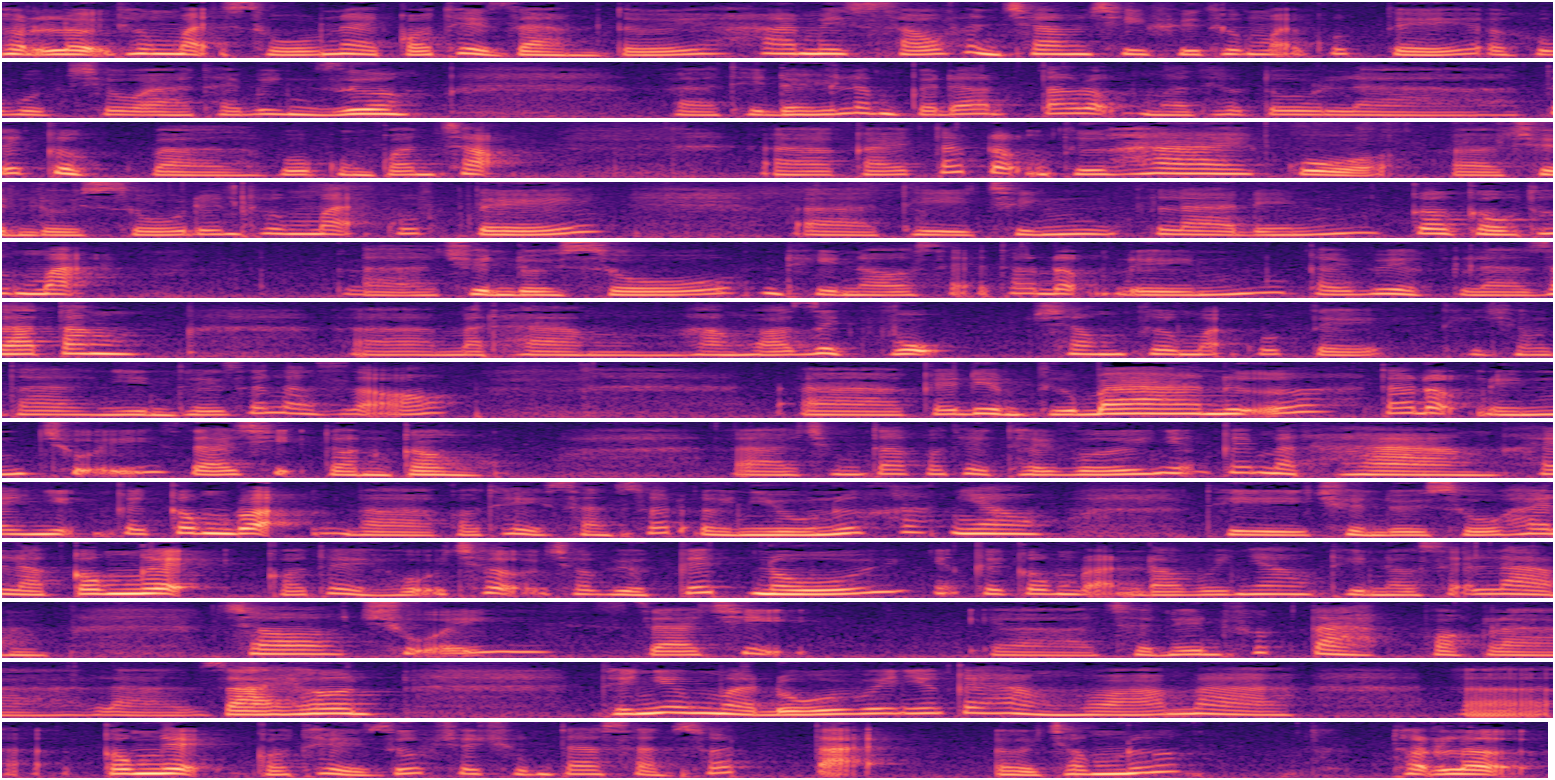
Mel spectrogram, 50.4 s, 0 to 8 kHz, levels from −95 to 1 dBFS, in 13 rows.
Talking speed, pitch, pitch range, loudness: 250 wpm, 205 Hz, 180-235 Hz, -20 LUFS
